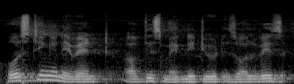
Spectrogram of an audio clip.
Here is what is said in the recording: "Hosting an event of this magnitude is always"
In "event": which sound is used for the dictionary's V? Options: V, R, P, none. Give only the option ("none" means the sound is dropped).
V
